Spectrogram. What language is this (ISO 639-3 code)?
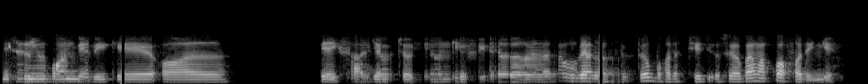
urd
